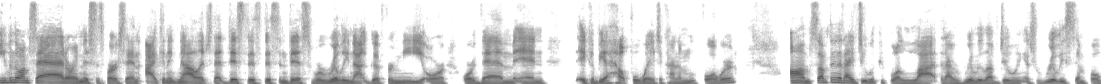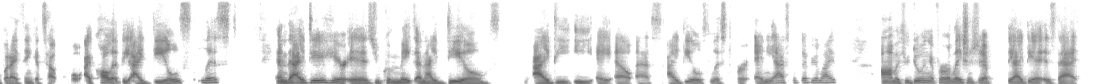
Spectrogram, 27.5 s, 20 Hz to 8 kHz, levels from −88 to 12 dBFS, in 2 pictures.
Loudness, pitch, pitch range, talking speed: -30 LUFS, 145 Hz, 135-160 Hz, 225 wpm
